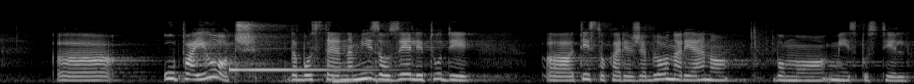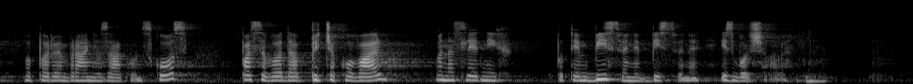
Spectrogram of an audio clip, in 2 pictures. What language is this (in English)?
Slovenian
